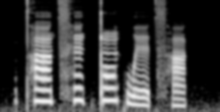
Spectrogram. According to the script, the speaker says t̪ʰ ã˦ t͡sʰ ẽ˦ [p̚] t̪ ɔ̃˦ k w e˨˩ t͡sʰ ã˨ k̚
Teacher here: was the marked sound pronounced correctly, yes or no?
no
